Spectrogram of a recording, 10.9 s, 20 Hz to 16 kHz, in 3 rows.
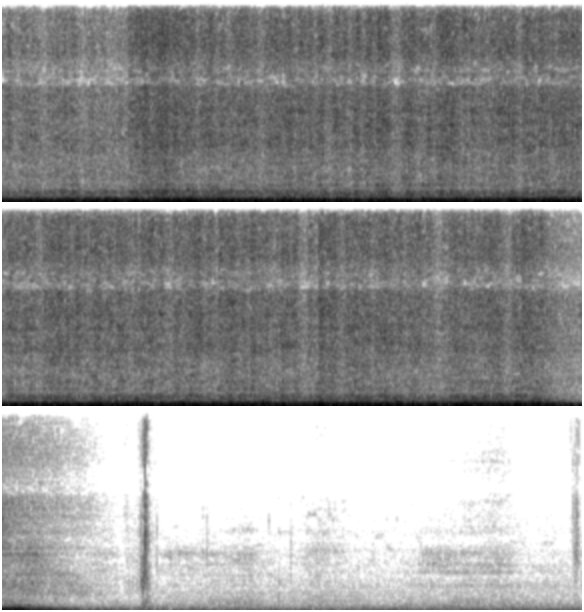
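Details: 1986 Chevy Caprice with swapped 5.3 LS V8, cam and 4L60E, gauge temp 74; fires up and settles into a deep, even idle before shutting off, smooth with no knocks: normal idle.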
